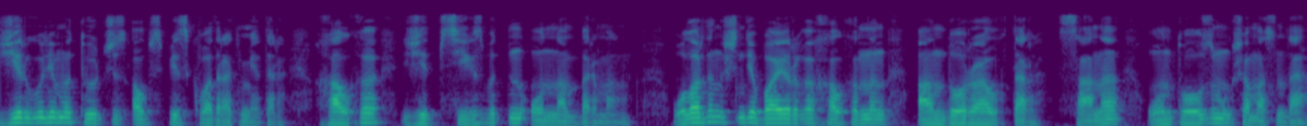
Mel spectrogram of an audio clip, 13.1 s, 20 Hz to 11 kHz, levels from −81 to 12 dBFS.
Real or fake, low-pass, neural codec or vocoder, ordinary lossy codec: real; 7.2 kHz; none; none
